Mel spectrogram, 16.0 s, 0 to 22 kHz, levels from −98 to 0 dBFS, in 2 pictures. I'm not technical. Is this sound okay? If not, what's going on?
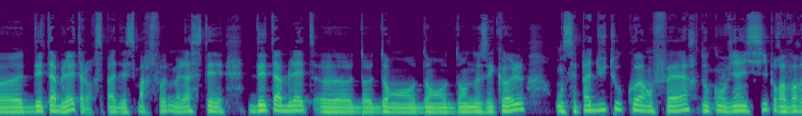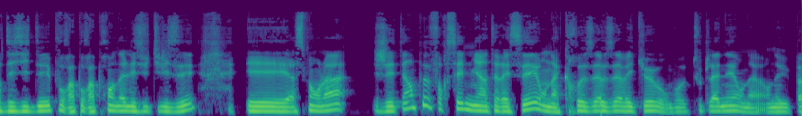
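No. There is one glitch, at about 8.84 to 9.04 seconds. Right after "avoir des idées pour", a fifth of a second of speech plays twice before "à les utiliser" continues. It sounds like a small stutter or skip. This is a fault called overlapping chunks. The audio was handled in pieces of about 5 seconds. At this join, the new piece started slightly before the old one ended, so the shared bit was heard twice.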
